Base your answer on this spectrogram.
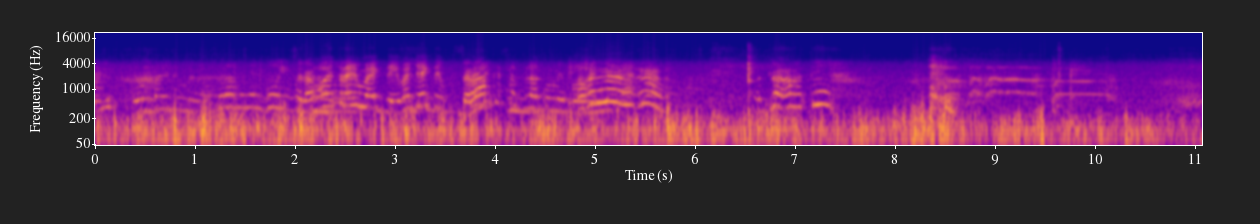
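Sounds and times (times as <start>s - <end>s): rooster crowing: 8.5s - 10.3s.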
